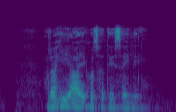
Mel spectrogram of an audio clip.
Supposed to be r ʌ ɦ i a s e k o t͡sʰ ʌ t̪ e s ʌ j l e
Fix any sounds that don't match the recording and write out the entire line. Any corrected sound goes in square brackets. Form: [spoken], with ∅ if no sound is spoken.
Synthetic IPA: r ʌ ɦ i a [∅] e k o t͡sʰ ʌ t̪ e s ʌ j l e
